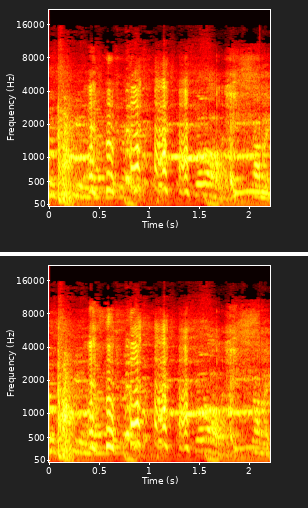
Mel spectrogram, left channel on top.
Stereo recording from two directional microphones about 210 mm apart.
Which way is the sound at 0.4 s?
20° right (ahead or behind).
